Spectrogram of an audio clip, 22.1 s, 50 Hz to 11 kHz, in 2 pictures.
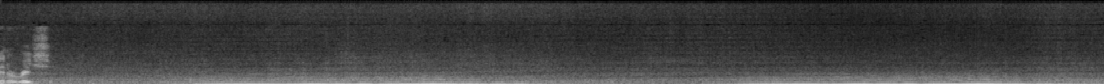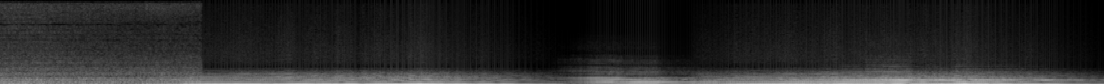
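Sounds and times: deep droning tone: 1.6 - 6.1, 7.1 - 11.4, 12.6 - 22.0.

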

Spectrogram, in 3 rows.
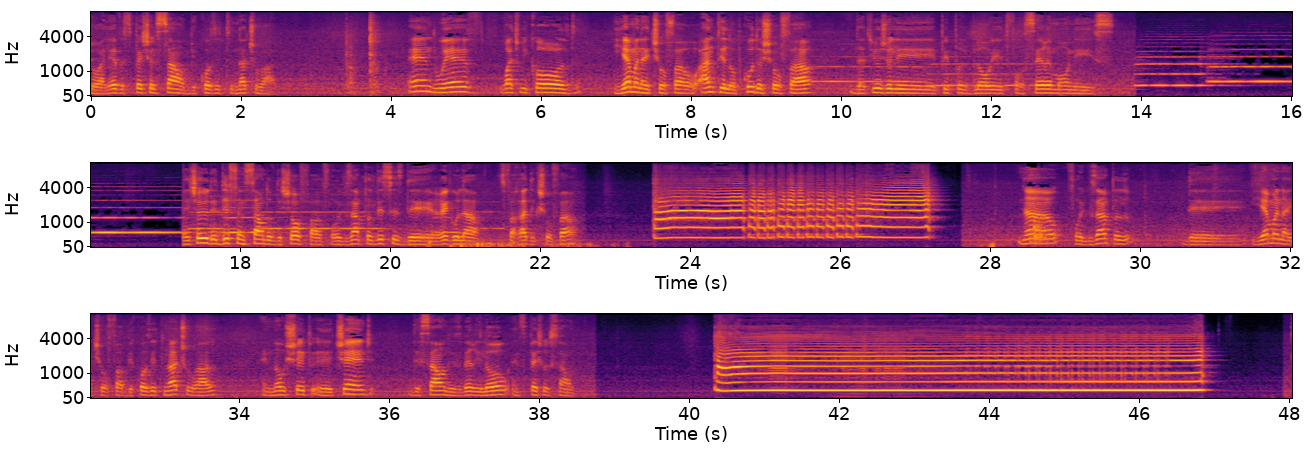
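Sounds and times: ram's horn blowing: 9.2 - 13.1, 13.9 - 21.7, 23.5 - 27.4, 40.3 - 47.1.

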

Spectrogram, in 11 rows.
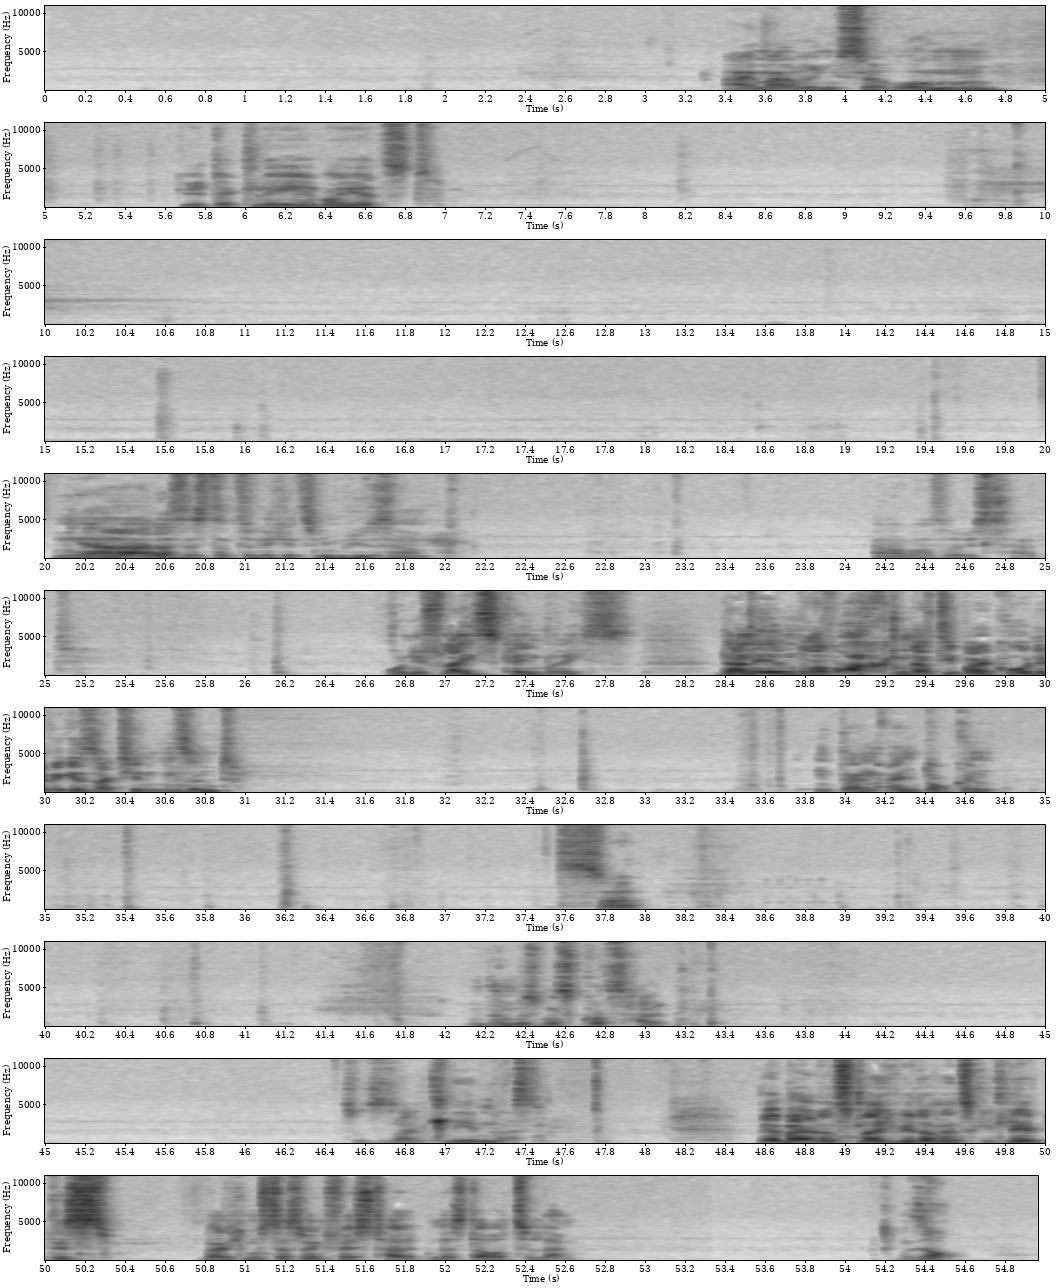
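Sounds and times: faint low hum: 0.0 - 54.9
soft handling noise: 31.9 - 44.3.

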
